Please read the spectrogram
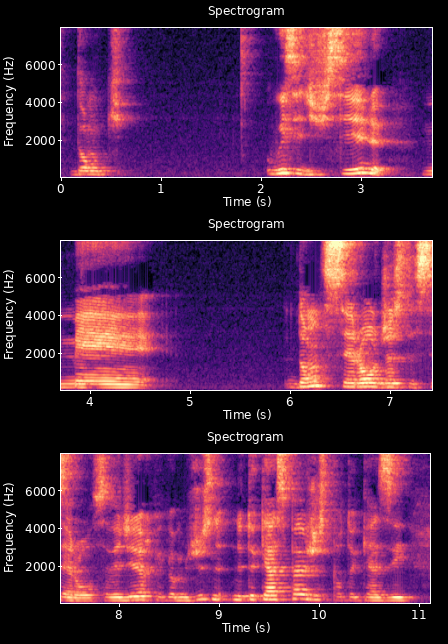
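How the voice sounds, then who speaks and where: In a room with audible echo, a woman with a bright, sharp tone speaks at a very slow pace and medium pitch, with ordinary pitch variation, big swings in loudness and long, frequent pauses. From Quebec, Laval (Montreal area). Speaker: beauty YouTuber. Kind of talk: casual Q&A chat to camera. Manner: hesitant, many euh fillers.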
